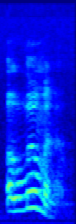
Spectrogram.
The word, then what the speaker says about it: aluminum: Because you've got aluminum, which is how it's said over here in the U.S.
